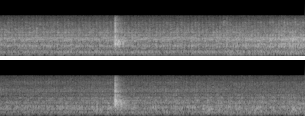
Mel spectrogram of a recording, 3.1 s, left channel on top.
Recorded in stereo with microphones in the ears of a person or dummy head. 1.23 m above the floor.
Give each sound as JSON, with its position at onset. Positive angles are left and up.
{"t": 1.1, "sound": "a camera shutter", "side_deg": 5, "distance_m": 0.6}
